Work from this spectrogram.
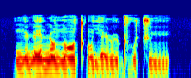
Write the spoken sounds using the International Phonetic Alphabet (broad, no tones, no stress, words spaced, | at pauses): ŋẽɳenɳɔ̃ nɔ̃tʼõ jeɭyɖʱu t͡ʃy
